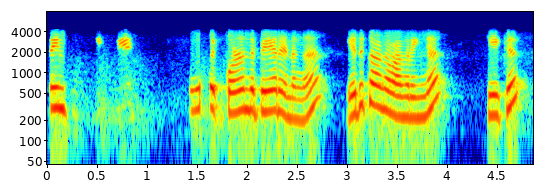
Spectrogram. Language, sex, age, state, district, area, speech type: Tamil, female, 45-60, Tamil Nadu, Chengalpattu, rural, conversation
